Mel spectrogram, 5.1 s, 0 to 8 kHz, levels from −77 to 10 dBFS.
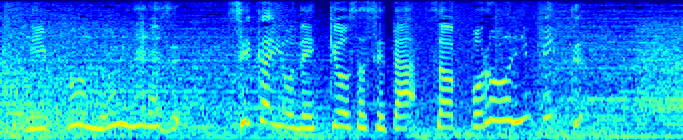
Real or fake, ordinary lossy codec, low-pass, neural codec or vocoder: real; none; none; none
